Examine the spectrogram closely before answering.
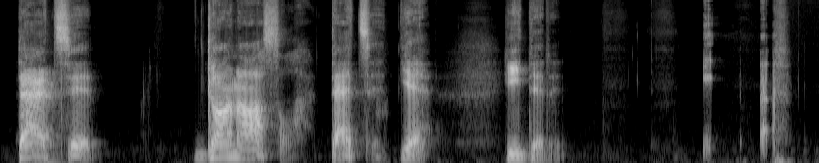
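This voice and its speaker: A man in a raspy put-on character voice at medium pitch, at a very slow pace with long, frequent pauses and big swings in loudness. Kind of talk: comic character impression. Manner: rambling, folksy, digressive, full of 'you know'.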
